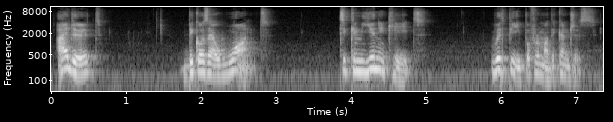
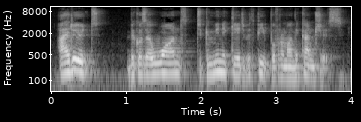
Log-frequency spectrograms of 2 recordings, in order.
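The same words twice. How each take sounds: First: The sentence is broken into parts with pauses. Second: The sentence is said in one go.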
